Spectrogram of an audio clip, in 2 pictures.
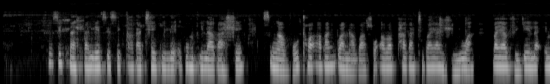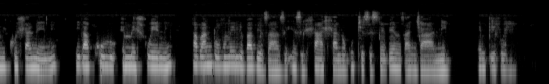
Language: North Ndebele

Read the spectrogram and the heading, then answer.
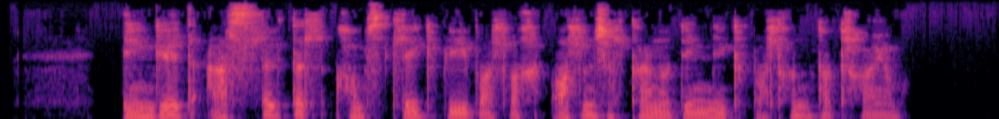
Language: Mongolian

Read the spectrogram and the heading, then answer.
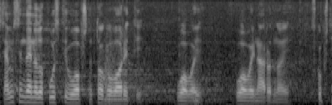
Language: Serbian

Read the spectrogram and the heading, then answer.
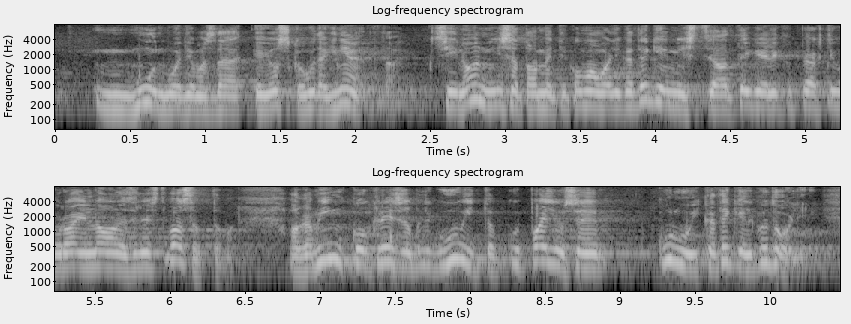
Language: Estonian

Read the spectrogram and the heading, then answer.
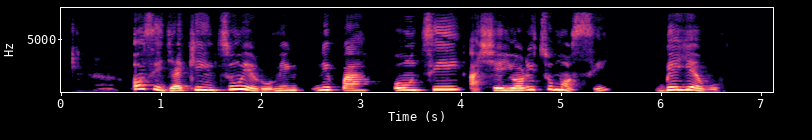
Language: Yoruba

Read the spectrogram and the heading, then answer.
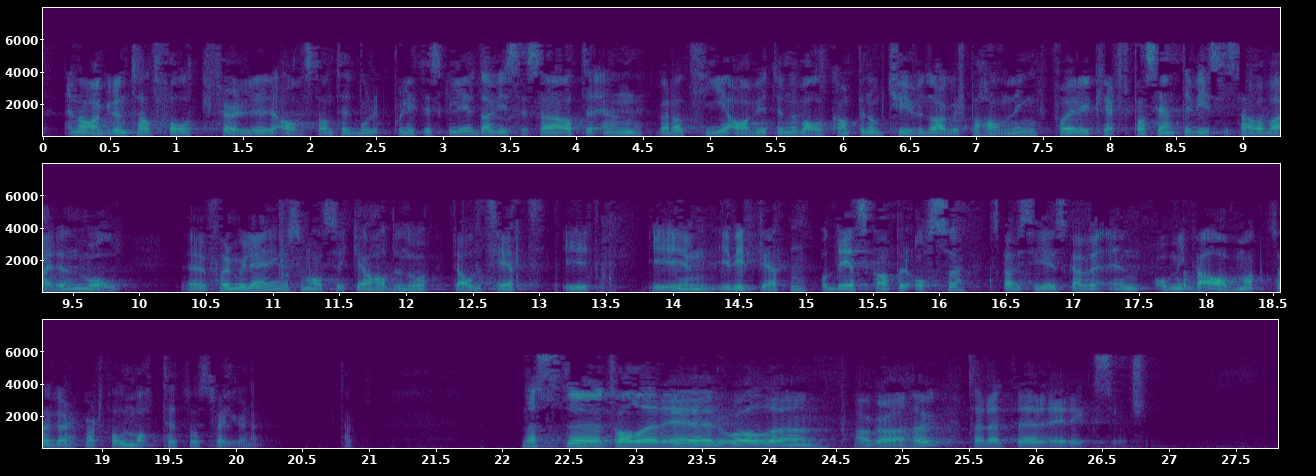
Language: Norwegian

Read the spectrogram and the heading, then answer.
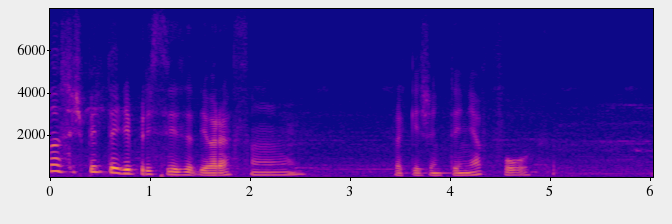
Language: Portuguese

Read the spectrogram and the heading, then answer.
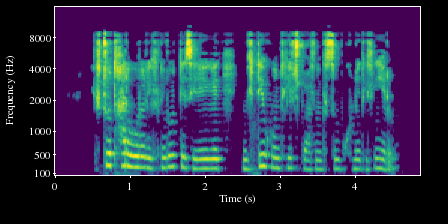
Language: Mongolian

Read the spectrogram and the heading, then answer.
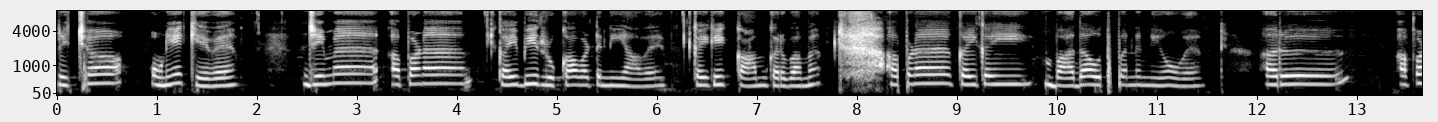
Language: Hadothi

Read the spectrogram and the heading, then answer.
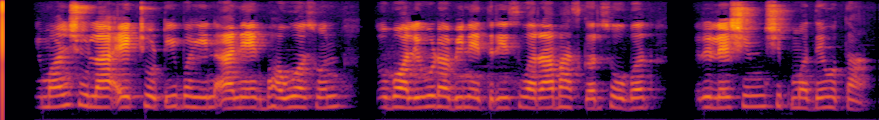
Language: Marathi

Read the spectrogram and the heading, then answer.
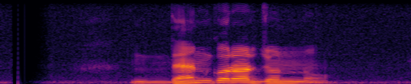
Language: Bangla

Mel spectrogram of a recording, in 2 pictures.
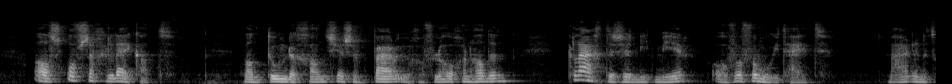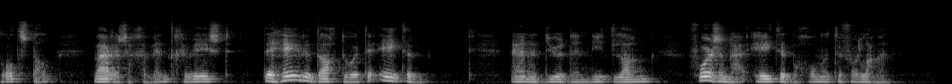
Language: Dutch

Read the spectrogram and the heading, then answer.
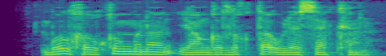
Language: Bashkir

